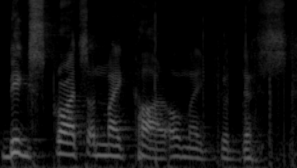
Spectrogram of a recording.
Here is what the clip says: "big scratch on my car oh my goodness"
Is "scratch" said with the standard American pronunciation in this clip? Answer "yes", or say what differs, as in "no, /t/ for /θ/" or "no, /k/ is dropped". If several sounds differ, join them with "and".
no, /s/ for /tʃ/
